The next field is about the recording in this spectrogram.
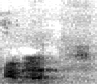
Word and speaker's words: Jana: Spelled with a J. I always like to be really clear on this because it confuses everyone. My name is Jana Hannah, the Spanish J, like jalapeno, it said Hannah.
